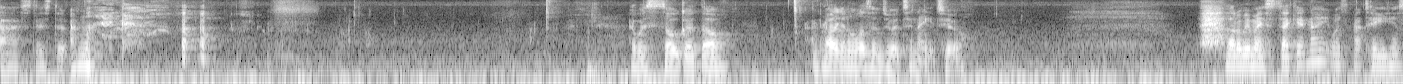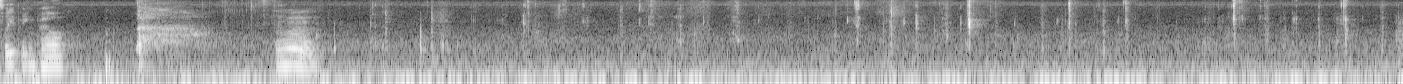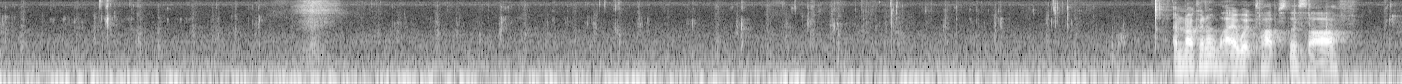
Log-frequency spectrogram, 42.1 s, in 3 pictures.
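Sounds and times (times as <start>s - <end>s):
low steady hum: 0.0s - 42.0s
person chewing sandwich: 2.2s - 4.1s, 5.1s - 5.8s, 15.4s - 39.8s, 41.7s - 42.0s
short hiss: 31.0s - 31.5s.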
